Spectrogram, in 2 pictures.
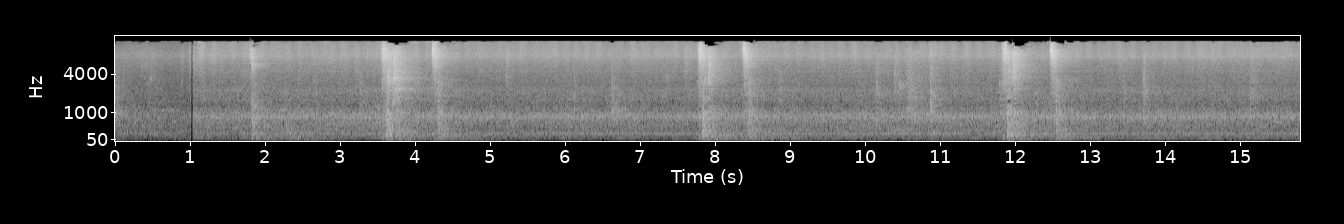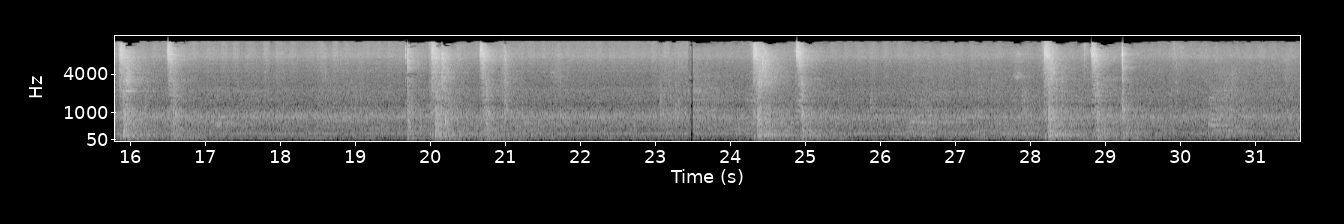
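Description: Semi-automatic laminating machine running with a steady hum, broken by a pair of sharp mechanical clacks about every four seconds as it cycles.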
